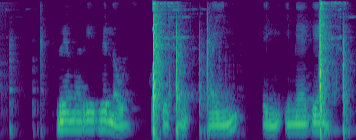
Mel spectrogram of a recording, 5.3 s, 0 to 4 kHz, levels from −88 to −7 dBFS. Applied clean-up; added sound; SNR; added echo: classical method WPE with log-MMSE.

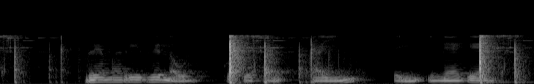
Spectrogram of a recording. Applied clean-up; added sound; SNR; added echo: none; Shatter; -3 dB; reverberation time 0.6 s.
